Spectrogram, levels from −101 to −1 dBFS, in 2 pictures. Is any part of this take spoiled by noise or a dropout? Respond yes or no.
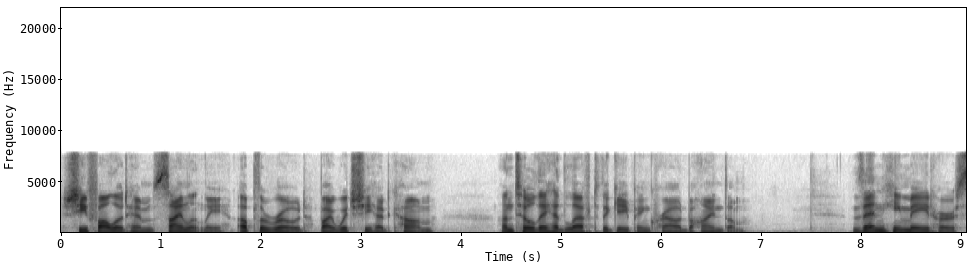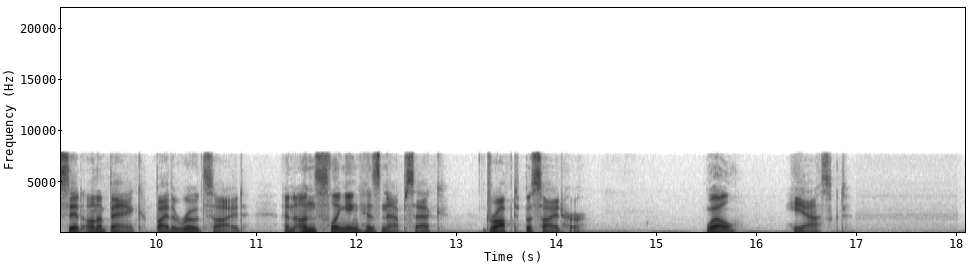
no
